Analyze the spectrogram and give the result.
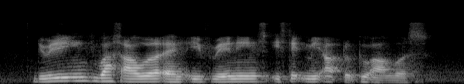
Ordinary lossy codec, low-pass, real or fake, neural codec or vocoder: none; 7.2 kHz; fake; codec, 16 kHz, 1 kbps, X-Codec, WavLM features, trained on Multilingual LibriSpeech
